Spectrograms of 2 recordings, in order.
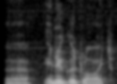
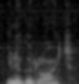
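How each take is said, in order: First: Said in the usual way. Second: Quiet repeat. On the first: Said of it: "first take". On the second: Real, not acted. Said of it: "repeated softly".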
